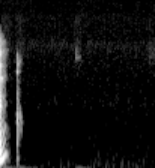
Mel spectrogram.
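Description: A spoken word ends right at the start, followed by one faint short click, then near silence.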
